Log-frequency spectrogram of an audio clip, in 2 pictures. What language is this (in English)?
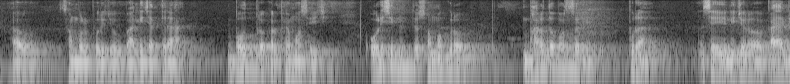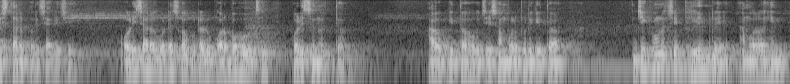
Odia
